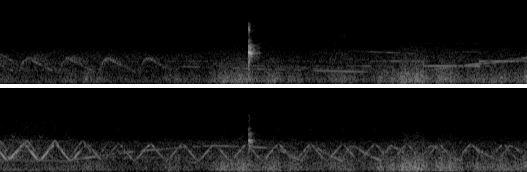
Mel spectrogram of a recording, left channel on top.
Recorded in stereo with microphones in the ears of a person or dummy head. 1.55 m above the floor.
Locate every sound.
2.5 s a pop: 65° left (ahead or behind)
